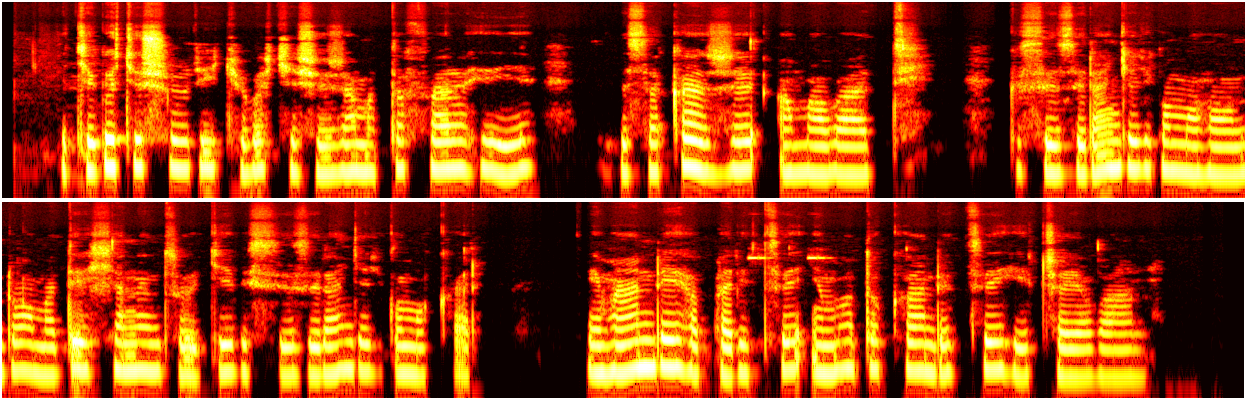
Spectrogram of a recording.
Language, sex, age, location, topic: Kinyarwanda, male, 25-35, Nyagatare, education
